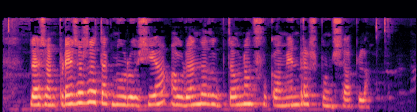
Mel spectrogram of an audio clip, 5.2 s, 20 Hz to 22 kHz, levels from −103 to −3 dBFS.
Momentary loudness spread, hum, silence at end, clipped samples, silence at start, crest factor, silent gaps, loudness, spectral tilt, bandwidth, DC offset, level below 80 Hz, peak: 11 LU; none; 0.4 s; under 0.1%; 0.1 s; 18 dB; none; -22 LUFS; -2.5 dB/octave; 11.5 kHz; under 0.1%; -70 dBFS; -4 dBFS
